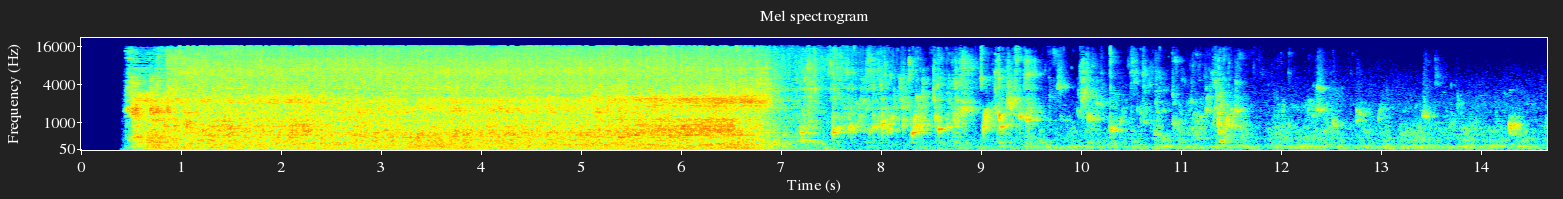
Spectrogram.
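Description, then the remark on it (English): A steady, loud rush of water pours into a steaming hot bath for several seconds, then stops. Soft, irregular sloshing and small splashes follow as water moves around in the bath. “So here she is speaking to us from a steaming hot soak.”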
